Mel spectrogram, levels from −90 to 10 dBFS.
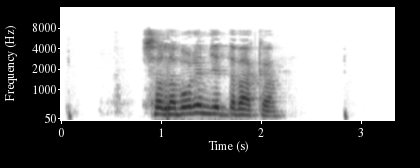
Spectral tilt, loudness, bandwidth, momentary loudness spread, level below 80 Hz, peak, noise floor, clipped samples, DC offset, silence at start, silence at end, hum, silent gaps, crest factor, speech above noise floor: -6 dB/octave; -15 LUFS; 7.8 kHz; 13 LU; -52 dBFS; 0 dBFS; -60 dBFS; under 0.1%; under 0.1%; 0.85 s; 0.45 s; none; 2.56-2.82 s; 16 dB; 47 dB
